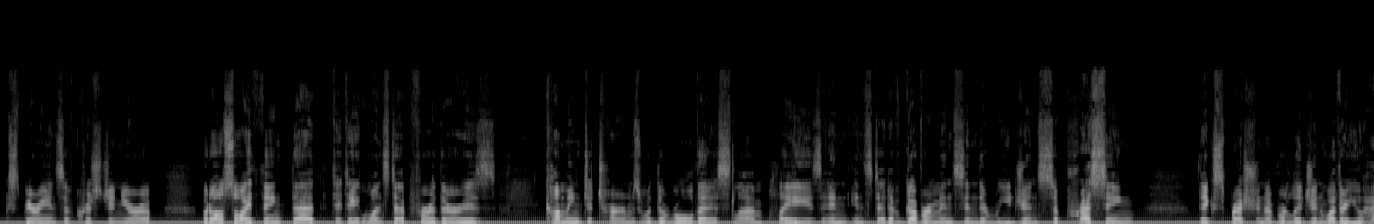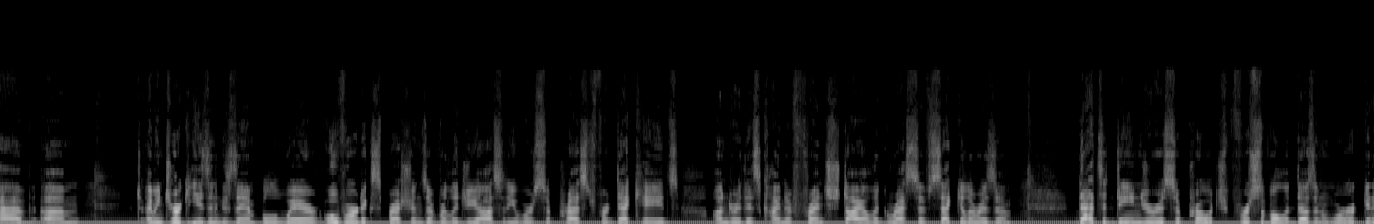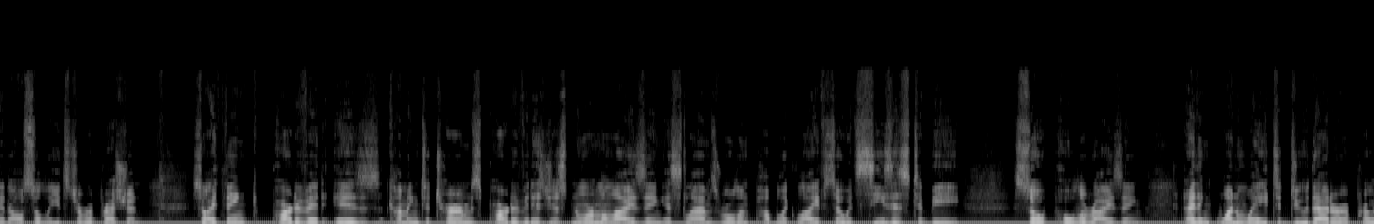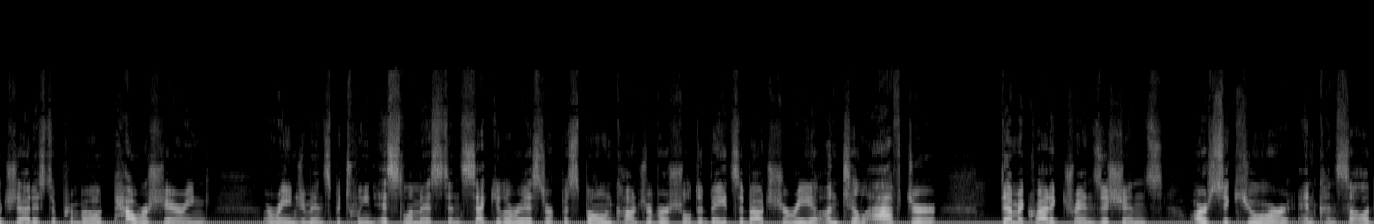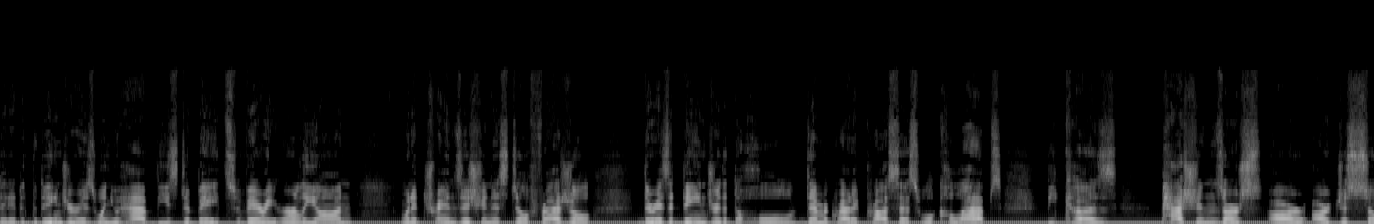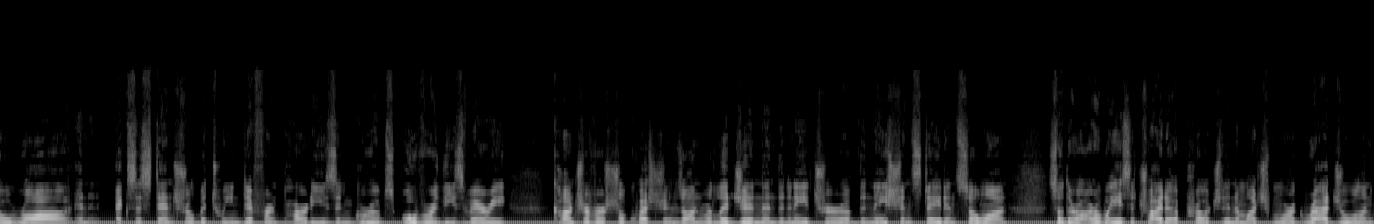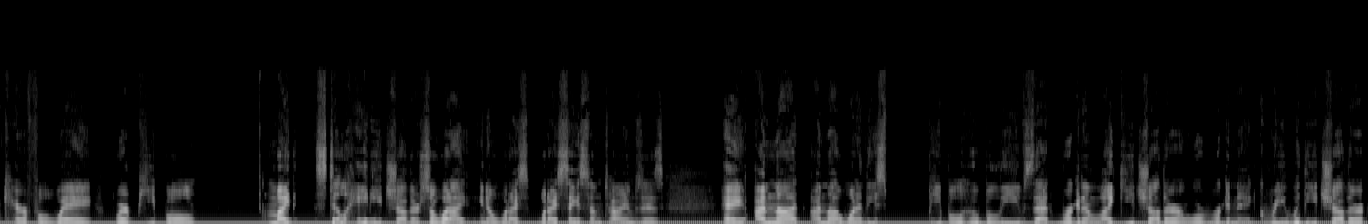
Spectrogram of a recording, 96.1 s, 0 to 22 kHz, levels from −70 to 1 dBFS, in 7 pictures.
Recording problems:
electrical hum; faint; throughout; 50 Hz, 25 dB below the speech

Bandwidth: 15 kHz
